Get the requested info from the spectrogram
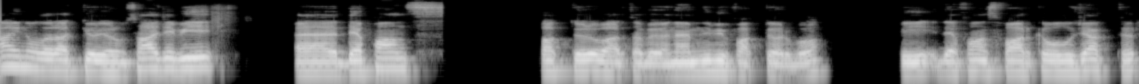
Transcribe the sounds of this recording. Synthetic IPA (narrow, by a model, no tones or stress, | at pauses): ajnɯo̞lˠaɾak̚ɟø̞ɾyjo̞ɾumsaːd̪ed͡ʒɛbi | ɛːd̪efans | fak̚t̪ʰø̞ɾyvaɾt̪ʰabiːø̞næmlʲibifak̚t̪ʰøɾbu | bid̪efansfaɾkʰɯo̞lˠud͡ʒak̚t̪ʰɯɾ̥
